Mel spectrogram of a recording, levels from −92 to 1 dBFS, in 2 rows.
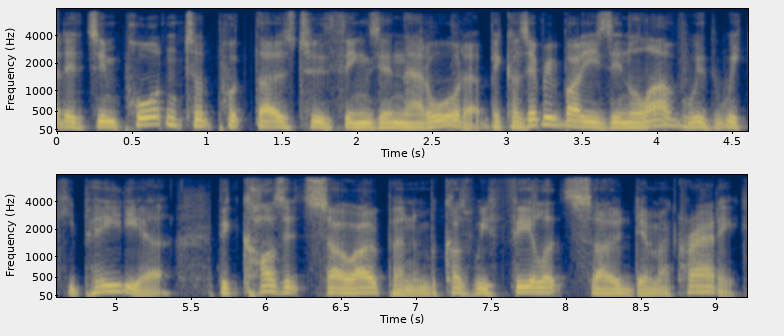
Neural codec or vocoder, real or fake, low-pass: none; real; 7.2 kHz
